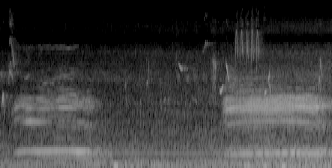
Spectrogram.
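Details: Dozens of cows on their way from the rice fields to the village; a long, low, steady moo followed by another drawn-out moo that swells louder, with a constant high hiss in the background.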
